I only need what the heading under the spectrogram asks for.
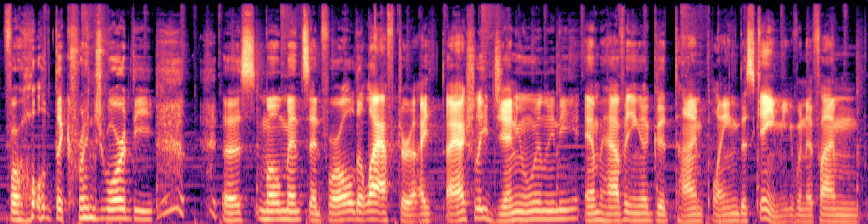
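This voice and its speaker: A man's voice: mid-range voice, moderate pace. A man hosting a let's play, reading a visual novel aloud and reacting informally with some mild swearing, with game music behind him. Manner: acts out dialogue and comments informally with mild swearing.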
